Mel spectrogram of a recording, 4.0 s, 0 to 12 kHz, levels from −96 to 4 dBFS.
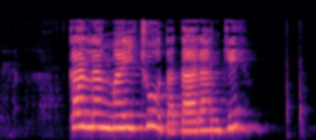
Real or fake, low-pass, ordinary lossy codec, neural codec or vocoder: real; 7.2 kHz; MP3, 48 kbps; none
